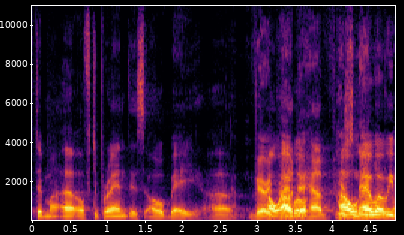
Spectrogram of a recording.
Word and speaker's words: Oribe: you and everyone else it's really Uribe Canales he was Cuban but the world knows him as obey so you're right either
